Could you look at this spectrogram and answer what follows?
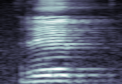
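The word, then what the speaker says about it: wrap: बी का 85 वि letter is silent in wrinkle रेप wrist तीनों में क्या साइलेंट है? तीनों में डब्लू साइलेंट है। जब भी आर से पहले डब्ल्यू लिखते हैं तो डब्ल्यू साइलेंट होता है।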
